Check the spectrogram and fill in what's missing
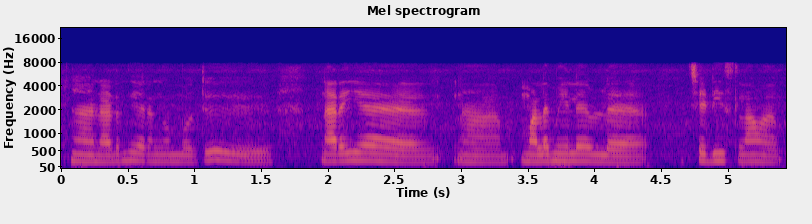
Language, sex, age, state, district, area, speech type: Tamil, female, 30-45, Tamil Nadu, Tiruvarur, rural, spontaneous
